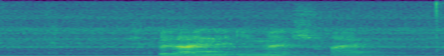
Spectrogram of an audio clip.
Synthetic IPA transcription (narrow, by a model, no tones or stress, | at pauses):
ɪçv̥ɪlʔaɪnəʔiːmelʃʁ̥aɪbm̩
